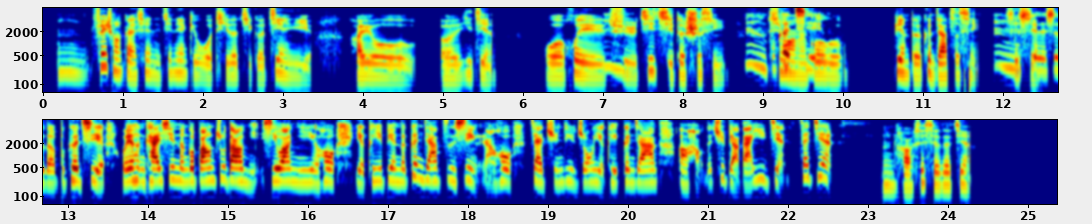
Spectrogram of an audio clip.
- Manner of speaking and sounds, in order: none
- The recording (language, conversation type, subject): Chinese, advice, 在群体中如何更自信地表达自己的意见？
